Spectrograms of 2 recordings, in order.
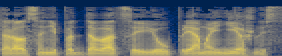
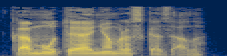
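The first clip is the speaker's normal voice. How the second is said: ordinary delivery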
